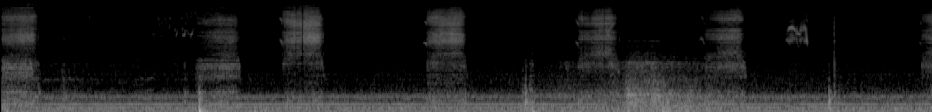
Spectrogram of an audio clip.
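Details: Wild barn owls at a nest, a mother and her nestling, as the young one chokes on a rodent's leg and the mother pulls it free; harsh, breathy hissing screeches come in bursts roughly every second over a steady low hum.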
